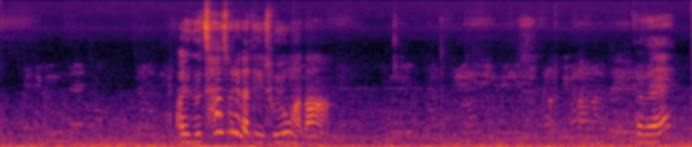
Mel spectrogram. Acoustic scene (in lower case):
car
